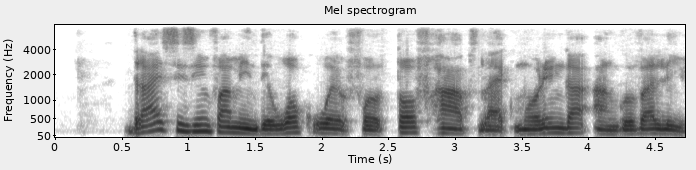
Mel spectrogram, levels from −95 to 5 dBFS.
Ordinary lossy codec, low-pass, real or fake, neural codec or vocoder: none; 7.2 kHz; fake; vocoder, 22.05 kHz, 80 mel bands, WaveNeXt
